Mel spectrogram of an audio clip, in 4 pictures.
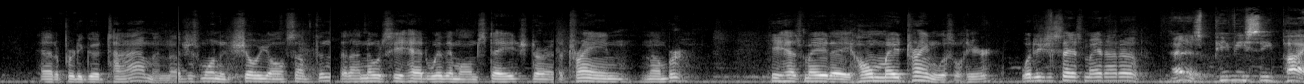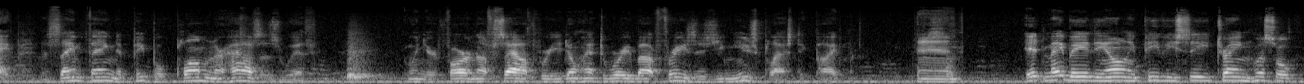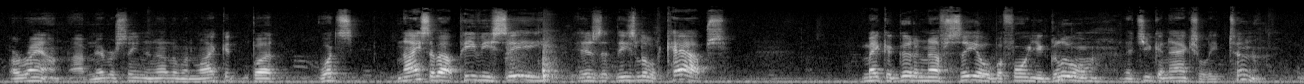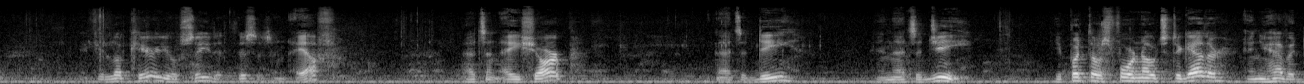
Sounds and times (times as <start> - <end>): Speech: 0.4 - 7.0, 7.7 - 33.4, 34.7 - 38.9, 39.9 - 42.7, 43.3 - 47.2, 47.9 - 52.1.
